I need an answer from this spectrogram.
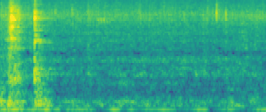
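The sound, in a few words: spices stir-fried in pan with spatula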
